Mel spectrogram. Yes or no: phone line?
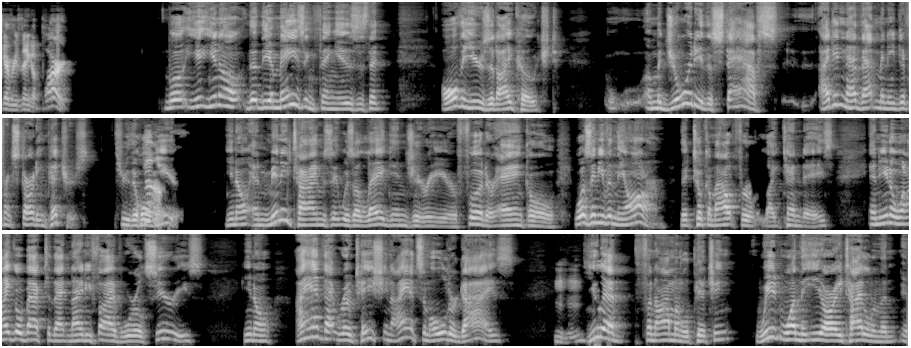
no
